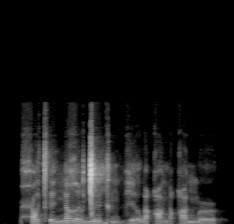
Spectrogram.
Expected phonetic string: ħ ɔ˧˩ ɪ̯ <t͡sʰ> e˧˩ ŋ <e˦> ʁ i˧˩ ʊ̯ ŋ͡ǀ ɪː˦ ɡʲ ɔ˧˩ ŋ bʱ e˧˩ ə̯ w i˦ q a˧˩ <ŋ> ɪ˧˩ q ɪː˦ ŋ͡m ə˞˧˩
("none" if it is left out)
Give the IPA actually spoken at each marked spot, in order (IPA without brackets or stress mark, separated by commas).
t͡sʼ, e˦, ŋ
